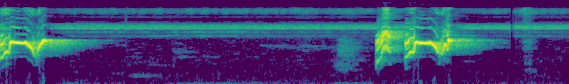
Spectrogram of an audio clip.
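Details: Two short, bright phrases of sooty-headed bulbul lure song in gacor style, each a chirp cluster ending in a falling-rising whistle, under two seconds apart, with a steady faint high tone.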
